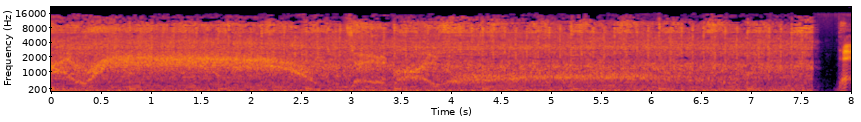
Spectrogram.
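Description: Metalcore song with a female vocalist screaming over heavy guitars and fast, pounding drums. The music stops abruptly just before the end.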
